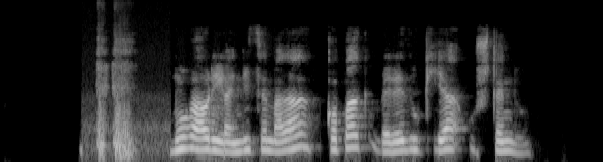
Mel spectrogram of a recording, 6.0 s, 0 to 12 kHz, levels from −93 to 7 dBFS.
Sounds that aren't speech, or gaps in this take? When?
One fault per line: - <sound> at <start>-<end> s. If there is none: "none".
- throat clearing at 1.0-1.4 s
